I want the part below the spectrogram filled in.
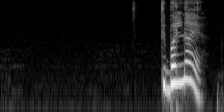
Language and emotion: Russian, angry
